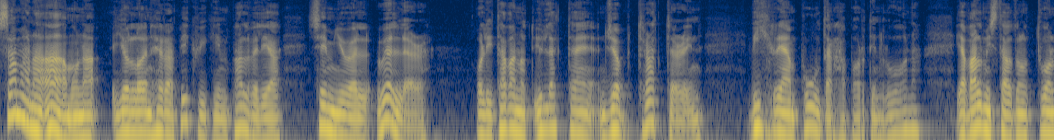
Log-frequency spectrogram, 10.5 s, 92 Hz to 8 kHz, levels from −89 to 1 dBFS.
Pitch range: 85-120 Hz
